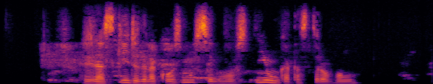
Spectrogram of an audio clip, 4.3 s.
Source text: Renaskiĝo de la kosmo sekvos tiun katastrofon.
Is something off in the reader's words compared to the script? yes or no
no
